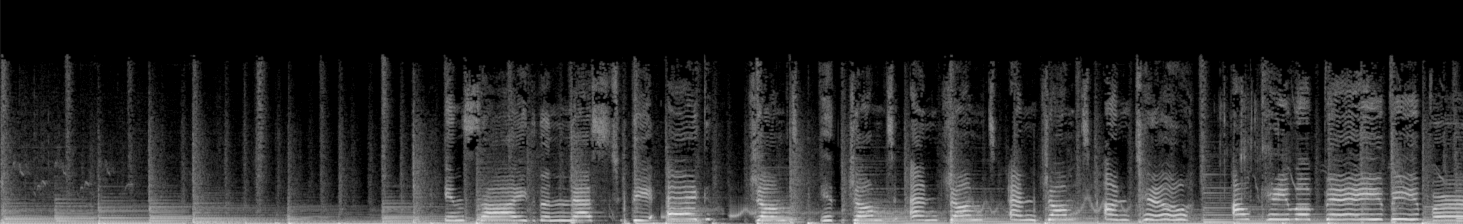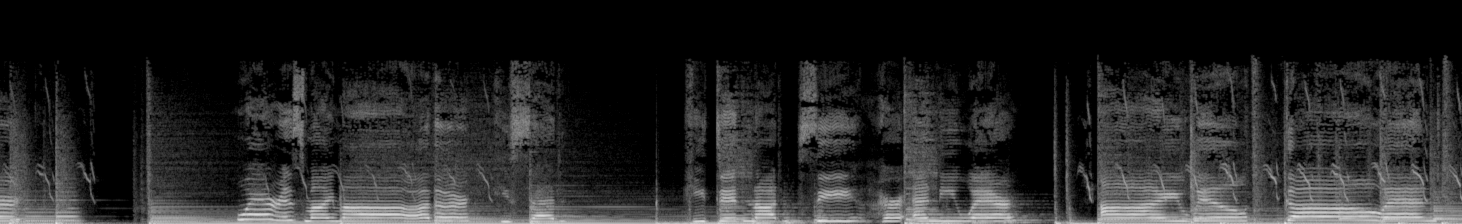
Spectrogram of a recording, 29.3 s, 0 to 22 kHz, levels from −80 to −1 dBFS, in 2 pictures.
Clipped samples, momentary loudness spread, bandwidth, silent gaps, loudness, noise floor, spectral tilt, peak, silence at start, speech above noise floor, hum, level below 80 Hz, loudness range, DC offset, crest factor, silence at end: under 0.1%; 11 LU; 16.5 kHz; none; -18 LUFS; -44 dBFS; -5 dB/octave; 0 dBFS; 0 s; 26 dB; none; -26 dBFS; 4 LU; under 0.1%; 18 dB; 0 s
